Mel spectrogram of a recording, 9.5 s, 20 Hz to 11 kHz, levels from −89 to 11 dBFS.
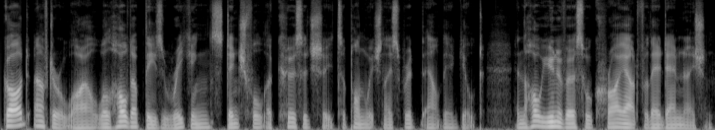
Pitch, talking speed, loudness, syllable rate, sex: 95 Hz, 180 wpm, -21 LUFS, 4.9 syllables/s, male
